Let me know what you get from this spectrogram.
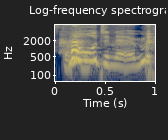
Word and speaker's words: laudanum: Laudanum. – No! Anyway, I was just begging it wouldn't come. – Okay, I don't know what... I don't know how to pronounce this. L-A-U-D-A-N-U-M. – I think it's laudanum.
